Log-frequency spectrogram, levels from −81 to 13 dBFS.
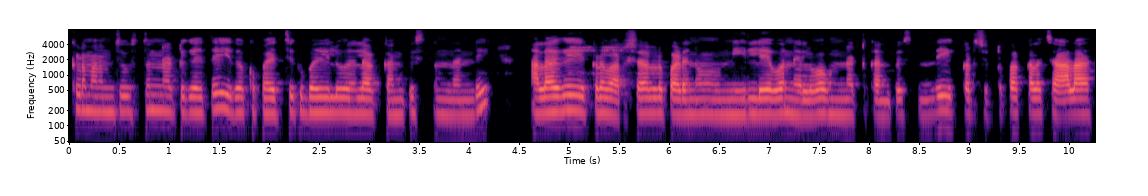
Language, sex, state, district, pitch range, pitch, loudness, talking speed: Telugu, female, Andhra Pradesh, Srikakulam, 170-190 Hz, 175 Hz, -21 LUFS, 135 wpm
